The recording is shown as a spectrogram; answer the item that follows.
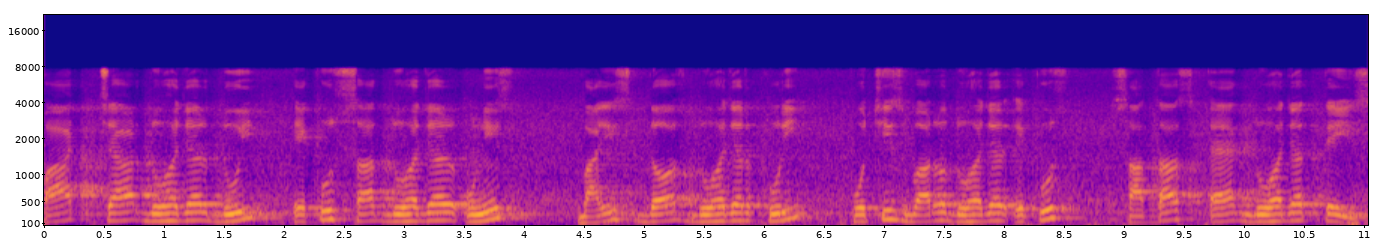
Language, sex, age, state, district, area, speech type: Bengali, male, 18-30, West Bengal, Purulia, urban, spontaneous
